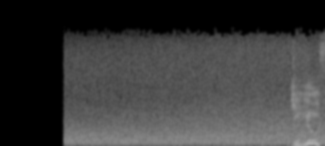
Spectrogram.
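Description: A river rushes steadily.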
